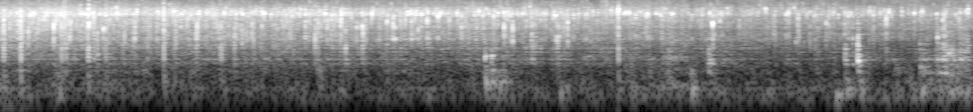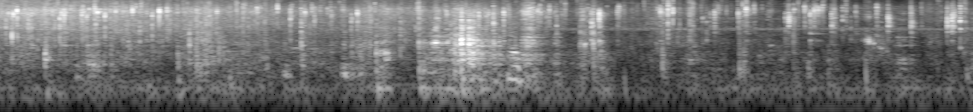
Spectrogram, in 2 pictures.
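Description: Curry leaves frying in hot oil in a pan, a steady bright sizzle and crackle that settles into softer, sparser popping toward the end, with no talking.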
